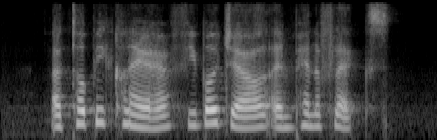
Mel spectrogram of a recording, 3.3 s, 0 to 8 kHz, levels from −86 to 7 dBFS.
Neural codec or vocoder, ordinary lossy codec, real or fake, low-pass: codec, 16 kHz in and 24 kHz out, 0.6 kbps, FocalCodec, streaming, 2048 codes; none; fake; 7.2 kHz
